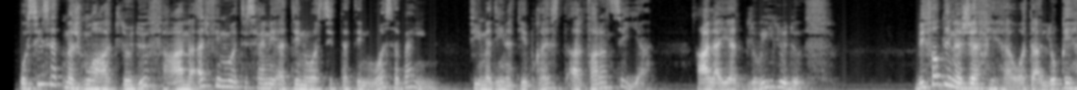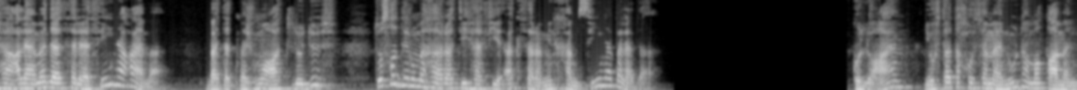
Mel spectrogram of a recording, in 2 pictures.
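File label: Arabic Corporate; GoLocalise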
